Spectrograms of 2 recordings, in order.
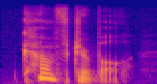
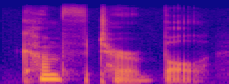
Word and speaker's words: comfortable: Comfortable, pronounced comfortable, not comfortable.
